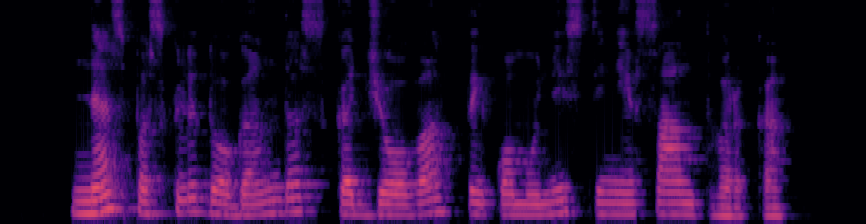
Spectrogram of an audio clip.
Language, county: Lithuanian, Kaunas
